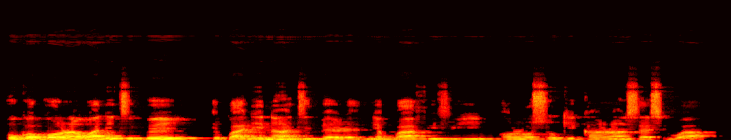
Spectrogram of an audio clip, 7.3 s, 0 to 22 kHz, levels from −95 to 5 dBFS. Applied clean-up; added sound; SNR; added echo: none; none; none; none.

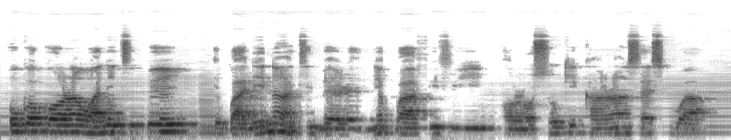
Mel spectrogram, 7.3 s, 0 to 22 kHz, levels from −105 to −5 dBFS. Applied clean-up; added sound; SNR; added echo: neural mask model RNNoise.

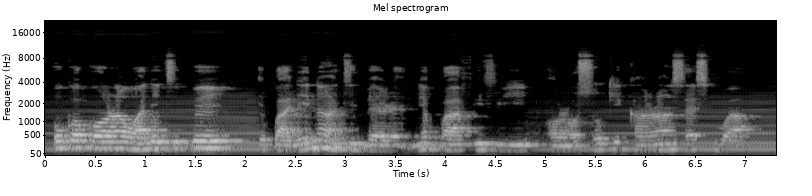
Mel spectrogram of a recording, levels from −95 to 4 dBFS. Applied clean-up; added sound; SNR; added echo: none; Bowed string instrument; 18 dB; none.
